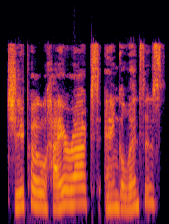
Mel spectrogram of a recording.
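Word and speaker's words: Gypohierax angolensis: Gypohyrax angolensis?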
